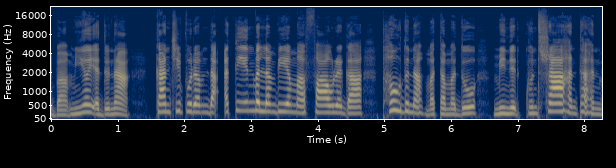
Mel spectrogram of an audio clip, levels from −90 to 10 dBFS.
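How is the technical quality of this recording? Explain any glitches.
The recording's technical quality is sound, with no glitches to explain.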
